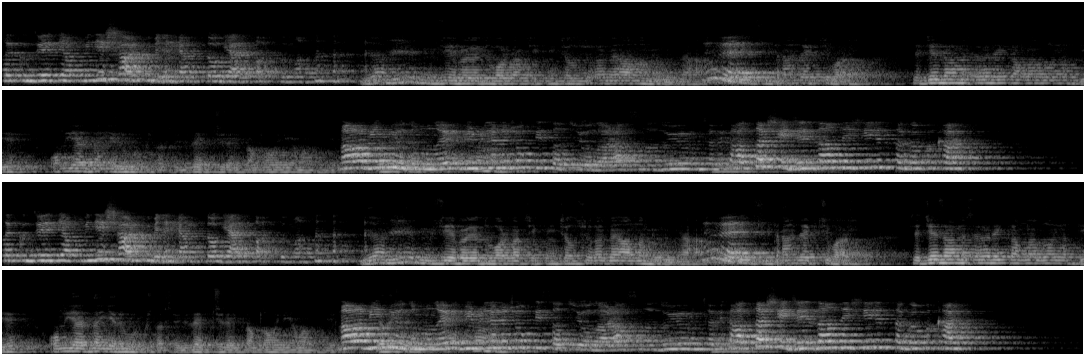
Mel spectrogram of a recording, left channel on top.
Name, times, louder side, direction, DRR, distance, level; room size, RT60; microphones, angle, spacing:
voice 1, 0.0-3.4 7.0-7.5 14.2-20.4, right 1 dB, 40° right, -2 dB, 0.7 m, -26 dB
voice 2, 3.6-8.6 9.1-11.0 11.3-14.2 14.6-14.9 15.5-15.8 17.9-18.3, right 3 dB, 70° right, 3 dB, 0.5 m, -32 dB
6.7 x 2.9 x 5.7 m, 1.5 s
head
